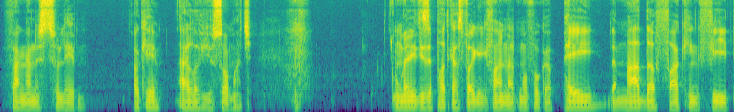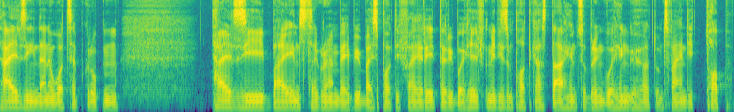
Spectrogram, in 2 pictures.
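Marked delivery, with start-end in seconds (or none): none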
